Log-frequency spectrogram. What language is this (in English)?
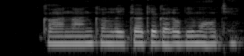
Chhattisgarhi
